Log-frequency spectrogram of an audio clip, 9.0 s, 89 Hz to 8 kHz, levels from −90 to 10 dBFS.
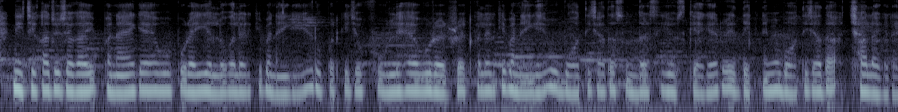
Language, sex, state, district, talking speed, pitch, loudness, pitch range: Hindi, female, Bihar, Kishanganj, 345 wpm, 205 Hz, -32 LUFS, 200-215 Hz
